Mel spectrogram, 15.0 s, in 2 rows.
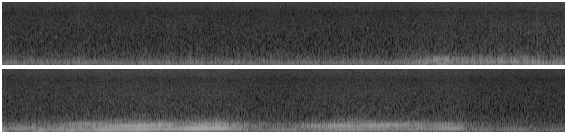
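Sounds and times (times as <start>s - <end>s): vehicle engine accelerating: 4.9s - 14.1s.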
